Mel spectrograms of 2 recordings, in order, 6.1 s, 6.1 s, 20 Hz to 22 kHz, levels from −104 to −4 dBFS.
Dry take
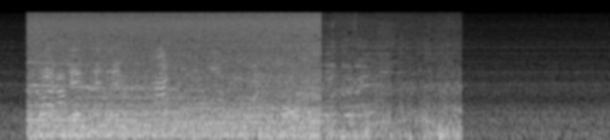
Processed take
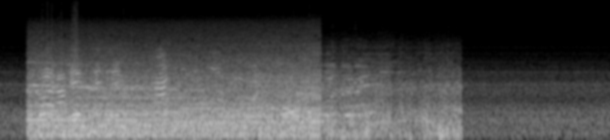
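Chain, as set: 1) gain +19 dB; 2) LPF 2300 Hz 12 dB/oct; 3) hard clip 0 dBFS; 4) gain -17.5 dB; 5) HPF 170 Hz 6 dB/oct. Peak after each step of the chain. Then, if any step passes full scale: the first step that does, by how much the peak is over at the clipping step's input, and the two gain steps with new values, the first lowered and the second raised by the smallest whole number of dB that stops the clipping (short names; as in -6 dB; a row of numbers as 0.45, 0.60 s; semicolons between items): +5.5, +4.5, 0.0, -17.5, -16.5 dBFS; step 1, 4.5 dB; step 1 +14 dB, step 4 -12.5 dB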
